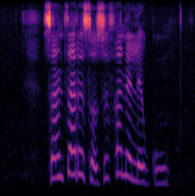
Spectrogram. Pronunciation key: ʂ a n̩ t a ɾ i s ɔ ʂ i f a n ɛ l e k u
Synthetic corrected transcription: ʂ a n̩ t͡s a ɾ i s ɔ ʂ i f a n ɛ l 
